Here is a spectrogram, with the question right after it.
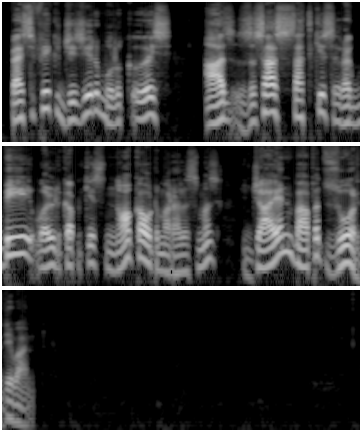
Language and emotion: Kashmiri, neutral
